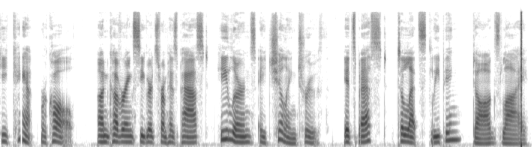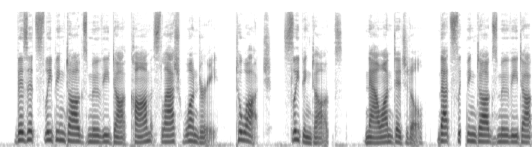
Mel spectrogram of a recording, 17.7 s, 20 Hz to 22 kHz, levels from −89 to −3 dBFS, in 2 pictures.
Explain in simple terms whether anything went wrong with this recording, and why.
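Several things went wrong, all tied to how the speech was stored or played back.

The most frequent is corrupt frame concealed, heard at 0.33 to 0.39 s, 5.93 to 6.03 s, 7.09 to 7.24 s, 14.32 to 14.46 s and 16.54 to 16.64 s. Compressed audio is packed in short chunks called frames. Here some frames arrived damaged, and the player recognised this and patched over them. The longest gap, at 7.09 s, points to roughly eight damaged frames in a row. The shortest, at 0.33 s, fits about three.

At 8.23 to 8.26 s there is a corrupt frame decoded. This time the player did not notice the damage and played the garbled frame as if it were valid. The scrambled data put sound at the wrong pitches, which comes out as a faint chirp, squeak, blip or burst of noise lasting about one frame. It is quiet, but it sounds out of place.

At 8.69 s there is an uninitialised buffer. A 10 ms block of playback memory was sent to the speakers before any audio had been written into it. 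The leftover contents were played as sound, and the result is a sudden, harsh click or burst of digital noise.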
